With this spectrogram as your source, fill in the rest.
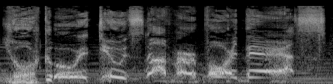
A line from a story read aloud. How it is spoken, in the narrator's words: shouted Slender Man and Brito from across the room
